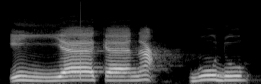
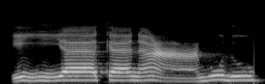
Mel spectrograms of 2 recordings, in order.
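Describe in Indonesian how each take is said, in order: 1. Bunyi tenggorokan terputus mendadak. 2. Bunyi tenggorokan mengalir tanpa putus. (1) "Tidak ada alirannya" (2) "Harus mengalirkan"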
